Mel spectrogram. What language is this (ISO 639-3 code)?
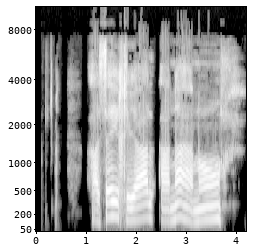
ush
